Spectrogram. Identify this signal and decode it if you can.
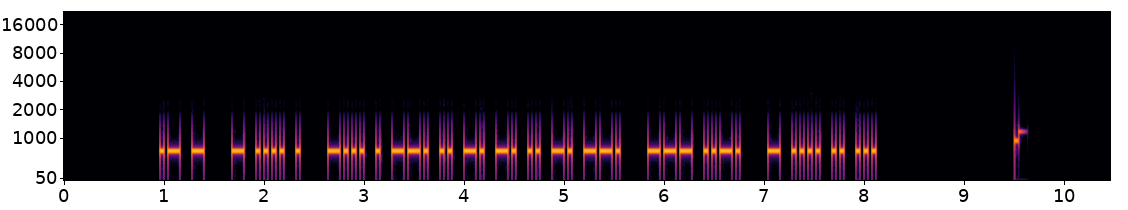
Morse code, heard as a keyed tone, about 30 wpm, 700 Hz. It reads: AT THE BEGINNING OF THIS
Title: Sets of 5 Words Encore 30wpm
